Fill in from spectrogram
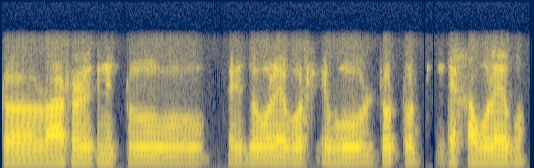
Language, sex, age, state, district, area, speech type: Assamese, male, 45-60, Assam, Charaideo, rural, conversation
